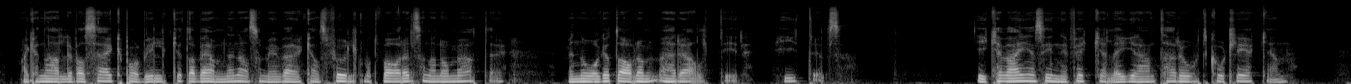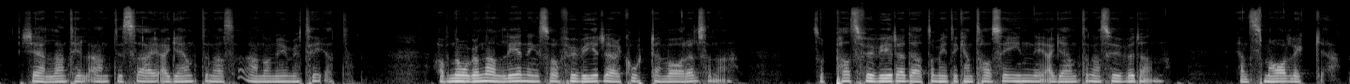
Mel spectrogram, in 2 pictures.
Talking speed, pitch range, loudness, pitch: 130 wpm, 130-140 Hz, -23 LUFS, 135 Hz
